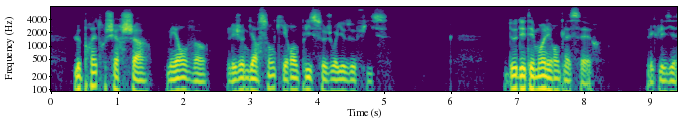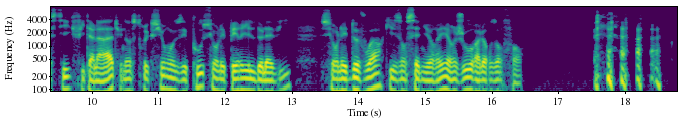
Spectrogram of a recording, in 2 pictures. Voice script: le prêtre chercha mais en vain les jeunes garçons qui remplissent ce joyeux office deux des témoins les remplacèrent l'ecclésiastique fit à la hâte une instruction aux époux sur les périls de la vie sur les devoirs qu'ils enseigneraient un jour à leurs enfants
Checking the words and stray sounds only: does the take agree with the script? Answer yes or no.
no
